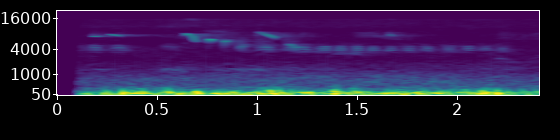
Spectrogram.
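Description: Birds singing outdoors: a couple of quick high downward chirps, then a fast run of repeated high notes, over a steady low rumble.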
